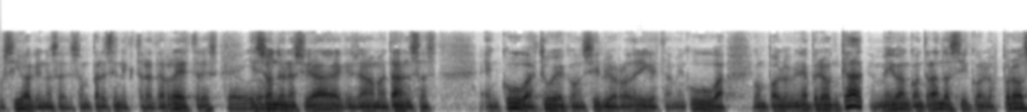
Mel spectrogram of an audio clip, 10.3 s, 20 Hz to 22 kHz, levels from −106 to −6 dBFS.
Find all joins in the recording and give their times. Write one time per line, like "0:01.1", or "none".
0:06.8
0:07.5
0:08.6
